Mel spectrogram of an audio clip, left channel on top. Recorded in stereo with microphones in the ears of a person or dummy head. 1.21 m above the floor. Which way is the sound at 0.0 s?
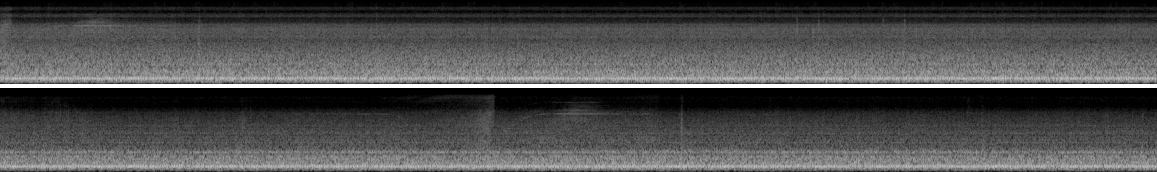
60° right (ahead or behind).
